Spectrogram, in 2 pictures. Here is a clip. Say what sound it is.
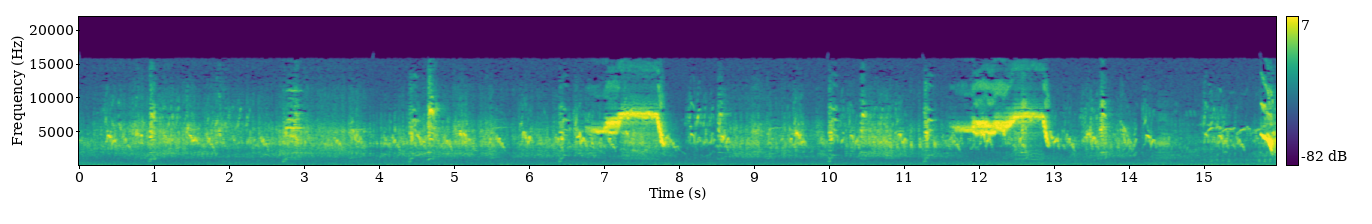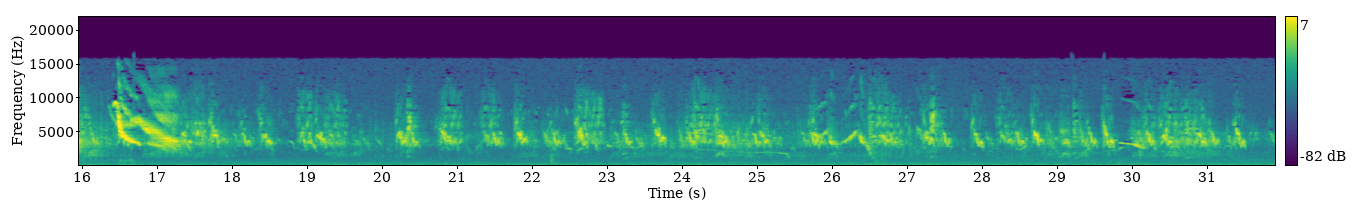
20070228.starlings.sparrows
Starling calls and Common Sparrow chirps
